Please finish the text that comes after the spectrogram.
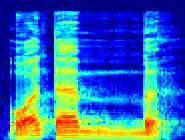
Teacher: با کے اوپر شد آ رہی ہے اس لیے ہم نے سختی کے ساتھ قلقلہ کرنا ہے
